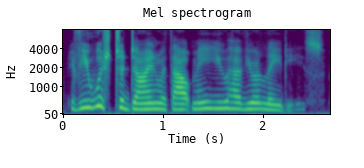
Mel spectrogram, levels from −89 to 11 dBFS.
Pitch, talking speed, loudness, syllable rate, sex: 215 Hz, 245 wpm, -16 LUFS, 5.1 syllables/s, female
